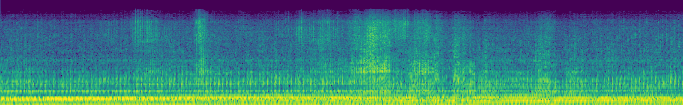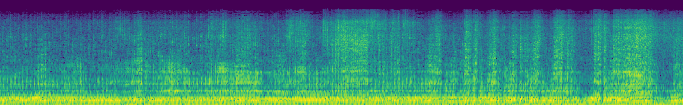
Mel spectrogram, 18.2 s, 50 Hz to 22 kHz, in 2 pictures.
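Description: Can-Am Renegade XMR 1000 ATV's V-twin engine, fitted with a megaphone exhaust, running hard and steady, with the revs rising and falling several times. Scattered knocks and clatter sound over it.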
